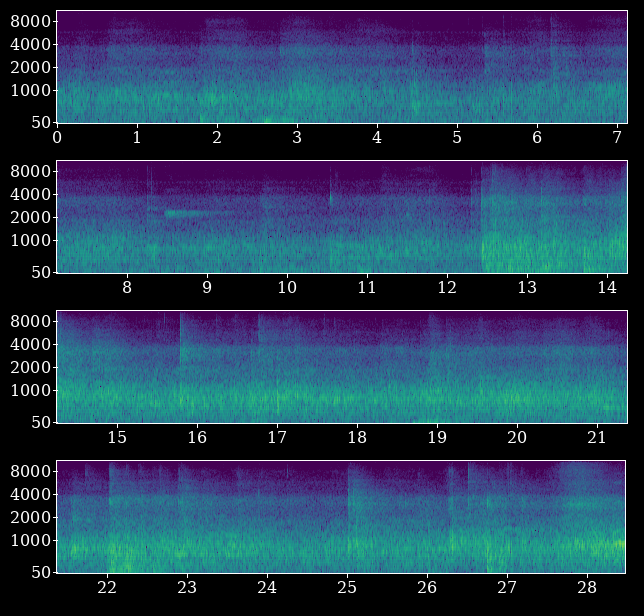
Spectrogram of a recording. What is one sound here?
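Hockey sticks click against the ice and puck.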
